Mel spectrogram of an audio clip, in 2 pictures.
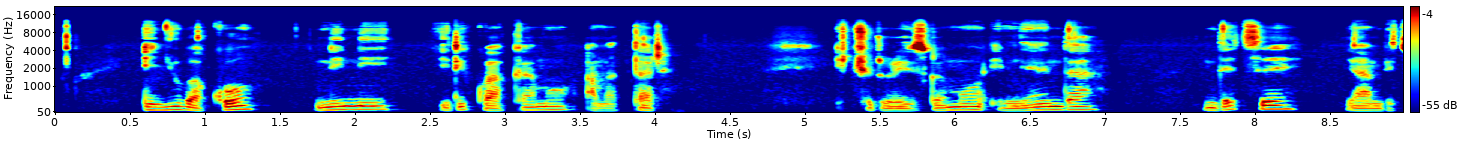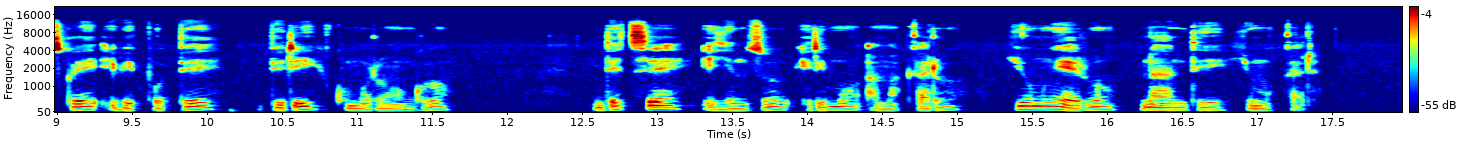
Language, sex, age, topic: Kinyarwanda, male, 18-24, finance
